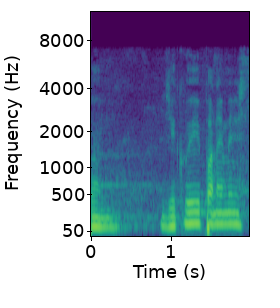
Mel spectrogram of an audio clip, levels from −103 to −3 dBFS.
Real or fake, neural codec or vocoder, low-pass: fake; codec, 16 kHz, 8 kbps, FunCodec, trained on Chinese and English, 25 frames a second; 7.2 kHz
